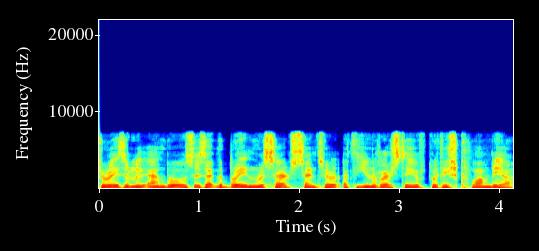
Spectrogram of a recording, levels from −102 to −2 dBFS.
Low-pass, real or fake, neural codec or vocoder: 7.2 kHz; fake; codec, 44.1 kHz, 3.4 kbps, Pupu-Codec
